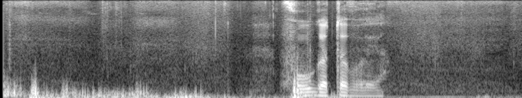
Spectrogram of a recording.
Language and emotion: Russian, neutral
